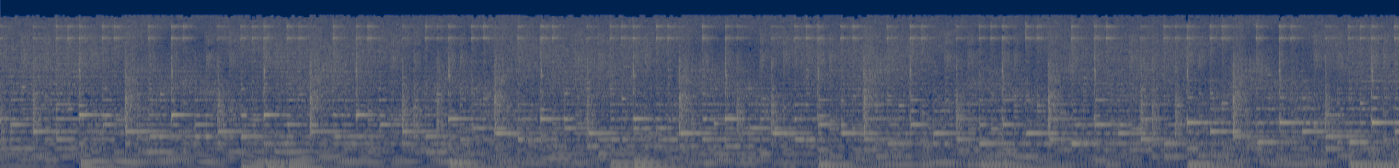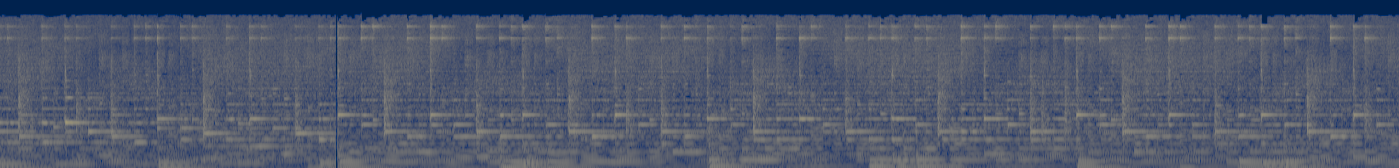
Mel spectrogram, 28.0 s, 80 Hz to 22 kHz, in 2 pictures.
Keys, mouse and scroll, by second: 0.0-0.6 typing, 2.6 click, 3.1 `, 3.9 3, 6.3 g, 8.4 y, 11.8 x, 12.3 click, 12.9 s, 13.6 x, 15.7-18.7 drag, 18.7 g, 19.1 y, 20.1 x, 22.4 click, 24.1 scroll down 1, 24.5-26.6 middle drag, 26.6-27.0 scroll down 1, 27.0-27.9 middle drag.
